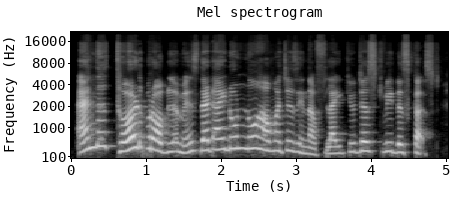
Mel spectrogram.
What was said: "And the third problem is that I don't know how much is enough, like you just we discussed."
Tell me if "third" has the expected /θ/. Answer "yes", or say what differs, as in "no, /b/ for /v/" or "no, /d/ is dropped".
no, /t/ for /θ/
